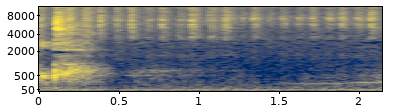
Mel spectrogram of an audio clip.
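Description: Near silence, with faint scratchy strokes of a makeup brush rubbing powder contour into the skin at the hairline.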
